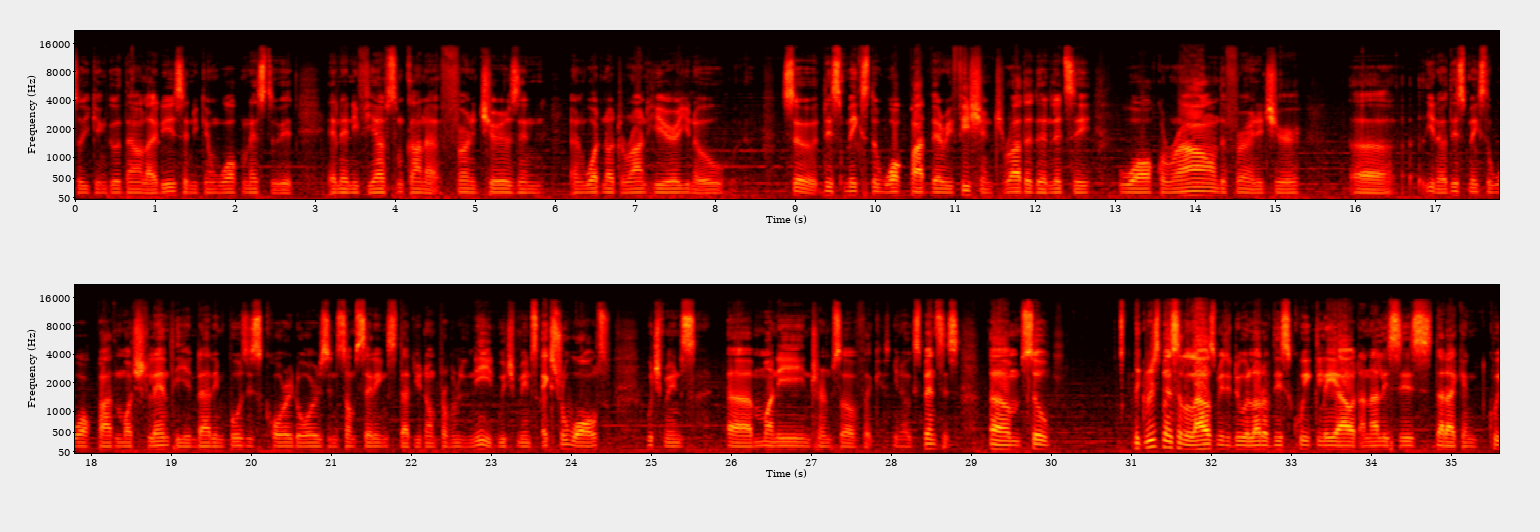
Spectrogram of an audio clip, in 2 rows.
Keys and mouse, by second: 3.7-5.5 d, 7.2 d, 7.4 d, 7.5-8.4 d, 12.2-18.8 d, 16.6-18.6 drag, 19.6-20.5 drag, 26.4-27.6 middle drag, 28.3-29.3 middle drag, 32.6-33.4 d, 34.6 d, 35.3 click.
